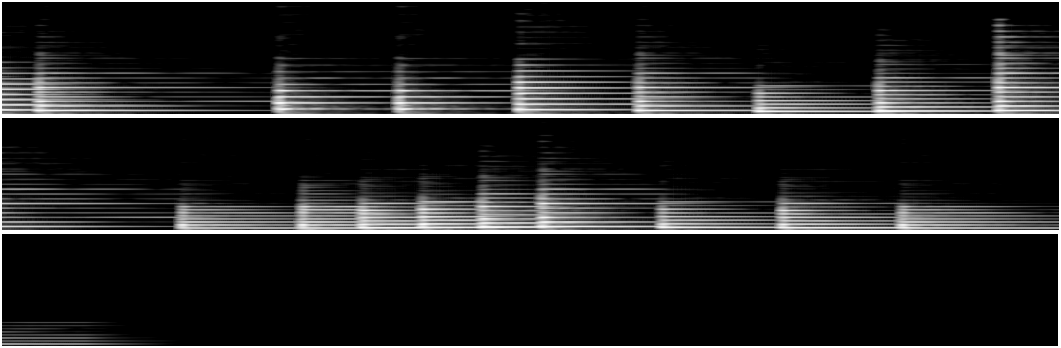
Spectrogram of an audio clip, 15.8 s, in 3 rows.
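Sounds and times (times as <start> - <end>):
keyboard: 0.0 - 11.2.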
